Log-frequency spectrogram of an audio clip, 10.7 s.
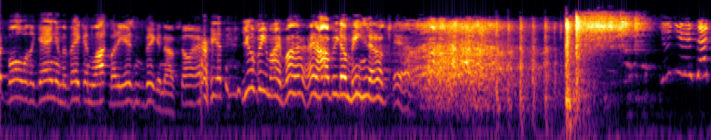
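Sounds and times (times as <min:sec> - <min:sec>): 
speech: 0:00.0 - 0:07.8
laughter: 0:05.9 - 0:09.8
door slammed shut: 0:08.0 - 0:09.4.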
